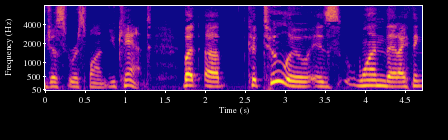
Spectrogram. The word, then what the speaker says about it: Cthulhu: Cthulhu, or there's a pronunciation that Lovecraft wrote in a letter to a fellow author, right?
